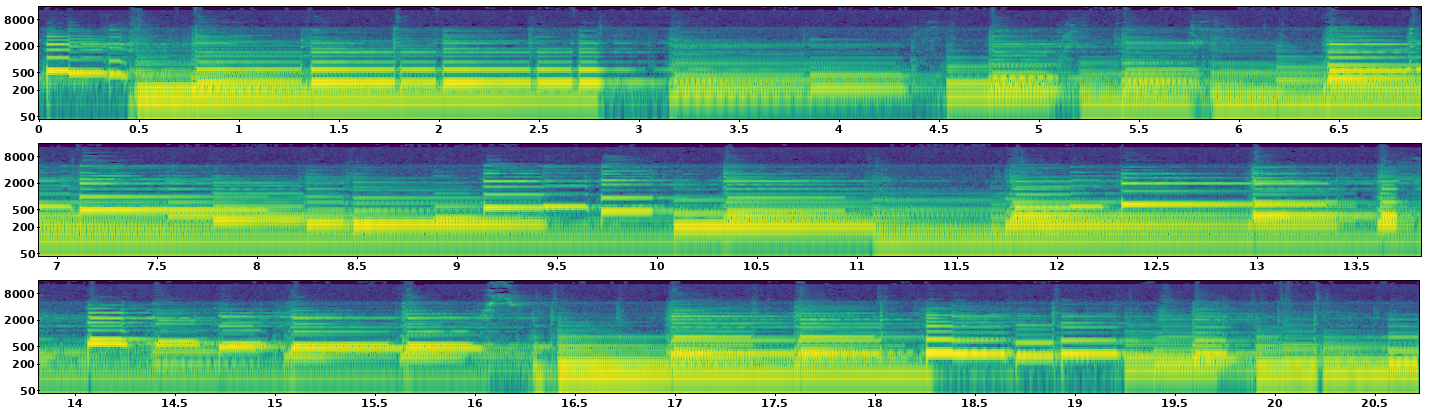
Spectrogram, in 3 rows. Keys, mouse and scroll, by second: 0.1-2.2 right drag, 1.8 u, 4.0-6.1 middle drag, 4.9 alt+z, 7.3 middle click, 7.7-10.7 drag, 11.5-15.7 middle drag, 12.4 right click, 13.1-14.9 drag, 13.1 right click, 15.8 middle click, 16.7-18.6 right drag, 17.7 click, 17.9-19.7 middle drag, 19.2 right click, 19.7 right click.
